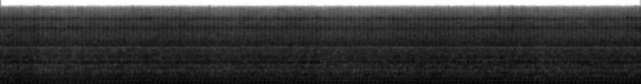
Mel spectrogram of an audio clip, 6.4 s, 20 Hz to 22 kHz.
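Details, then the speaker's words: Tecumseh 4HP Yard Machine mower that stalled after a few seconds, muffler back on and fresh gas; steady even single-cylinder beat at constant speed, no surging or dying, runs great. "that's a wrap Bruntlett just runs great"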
